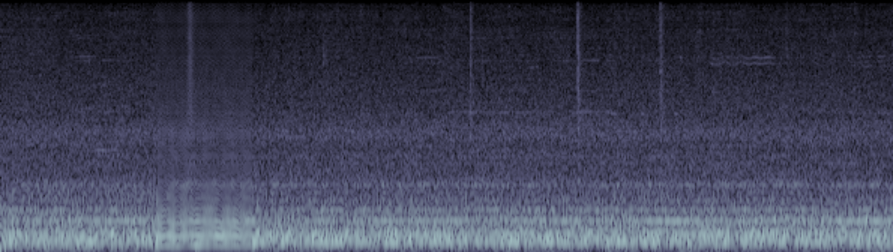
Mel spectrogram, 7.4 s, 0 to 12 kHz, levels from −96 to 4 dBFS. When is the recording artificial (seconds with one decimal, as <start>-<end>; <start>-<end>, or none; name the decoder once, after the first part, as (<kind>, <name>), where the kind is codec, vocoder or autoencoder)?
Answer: 1.3-2.1 (vocoder, Vocos)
